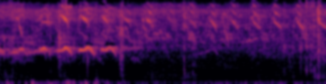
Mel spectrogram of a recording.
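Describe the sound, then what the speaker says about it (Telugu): In open village fields, small birds call again and again in quick, high chirps while a chicken clucks low nearby. The chirping is faint and continuous and comes from some distance. "కంటిన్యూ వరుస్తూనే ఉన్నాయి పక్షులు."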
